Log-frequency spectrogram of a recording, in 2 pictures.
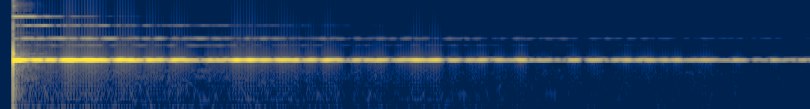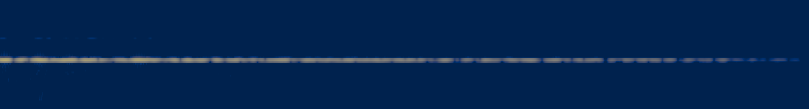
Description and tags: Synthetic Bell Sound. Note name and frequency in Hz are approx.
digital, bell, synth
